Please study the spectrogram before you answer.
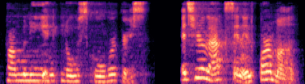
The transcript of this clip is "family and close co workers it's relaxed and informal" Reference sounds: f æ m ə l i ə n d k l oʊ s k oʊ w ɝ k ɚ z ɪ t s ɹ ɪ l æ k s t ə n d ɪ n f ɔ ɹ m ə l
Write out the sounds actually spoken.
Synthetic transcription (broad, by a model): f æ m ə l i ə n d k l oʊ s k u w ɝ k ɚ s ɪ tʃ ɹ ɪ l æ k s ə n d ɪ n f ɔ ɹ m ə l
